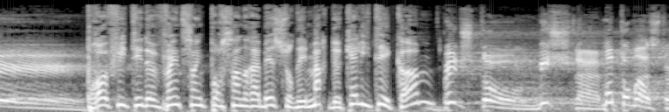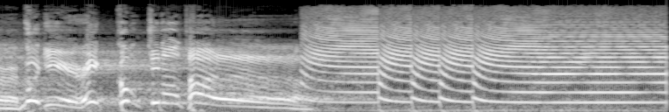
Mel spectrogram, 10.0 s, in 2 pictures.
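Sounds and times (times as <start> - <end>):
speech: 0.8 - 7.7
siren horn blast: 7.3 - 10.0.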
